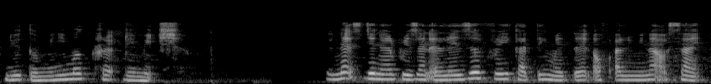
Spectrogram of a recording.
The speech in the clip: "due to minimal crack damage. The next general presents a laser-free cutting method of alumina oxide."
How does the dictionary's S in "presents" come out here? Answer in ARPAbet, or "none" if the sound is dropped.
none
